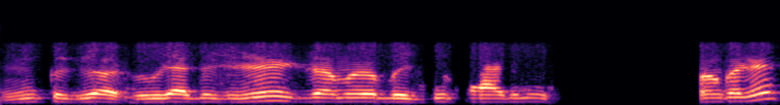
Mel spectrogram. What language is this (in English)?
Odia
